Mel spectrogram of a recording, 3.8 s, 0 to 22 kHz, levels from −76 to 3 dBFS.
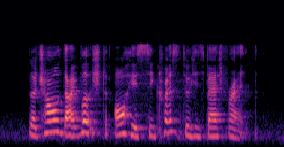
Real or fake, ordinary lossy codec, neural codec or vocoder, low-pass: real; none; none; 7.2 kHz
